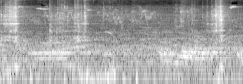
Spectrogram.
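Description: A hand-operated water pump being worked by its lever handle, giving metal clanks: a sharp one just after the start and a softer one a little under a second in.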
